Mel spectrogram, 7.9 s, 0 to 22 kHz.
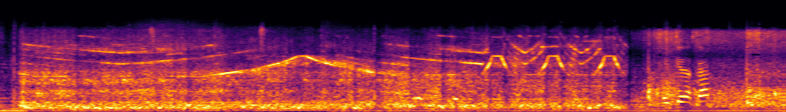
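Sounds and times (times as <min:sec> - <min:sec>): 
loud dense street din during clashes: 0:00.0 - 0:07.8
police sirens wailing during street clashes on the Alameda at Estación Central: 0:00.0 - 0:07.8
faster yelping siren: 0:00.2 - 0:06.4.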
